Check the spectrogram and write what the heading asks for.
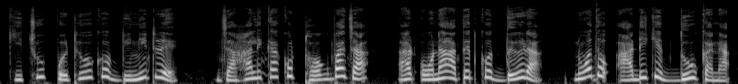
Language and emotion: Santali, disgusted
